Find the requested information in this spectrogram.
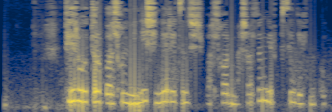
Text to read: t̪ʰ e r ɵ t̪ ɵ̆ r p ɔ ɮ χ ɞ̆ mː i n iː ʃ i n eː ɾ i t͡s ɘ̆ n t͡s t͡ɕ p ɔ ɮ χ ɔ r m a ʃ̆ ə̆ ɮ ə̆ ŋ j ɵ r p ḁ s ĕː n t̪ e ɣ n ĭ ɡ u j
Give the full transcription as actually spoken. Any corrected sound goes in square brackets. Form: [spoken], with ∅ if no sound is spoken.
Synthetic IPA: t̪ʰ e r ɵ t̪ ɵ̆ r p ɔ ɮ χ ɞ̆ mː i n iː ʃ i n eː ɾ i t͡s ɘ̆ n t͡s t͡ɕ p ɔ ɮ χ [ɔː] r m a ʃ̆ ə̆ ɮ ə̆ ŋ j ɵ r p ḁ s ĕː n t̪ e [x] n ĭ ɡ u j

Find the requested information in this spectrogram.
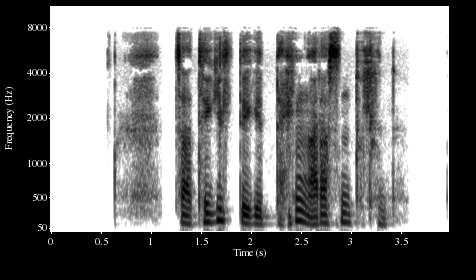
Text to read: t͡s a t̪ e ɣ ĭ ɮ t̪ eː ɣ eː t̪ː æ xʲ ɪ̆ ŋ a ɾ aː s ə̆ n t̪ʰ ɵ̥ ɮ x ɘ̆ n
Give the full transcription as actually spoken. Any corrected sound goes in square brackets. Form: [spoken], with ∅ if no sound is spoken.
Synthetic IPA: t͡s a [t̪ʰ] e ɣ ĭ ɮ t̪ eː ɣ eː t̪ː æ xʲ ɪ̆ ŋ a ɾ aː s ə̆ n t̪ʰ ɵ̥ ɮ x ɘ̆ n

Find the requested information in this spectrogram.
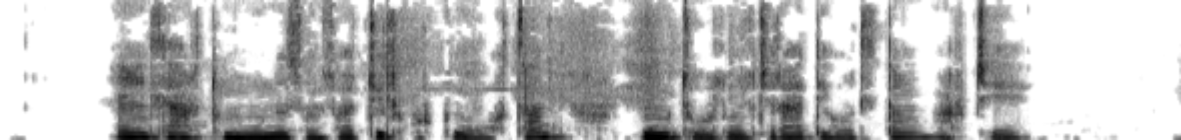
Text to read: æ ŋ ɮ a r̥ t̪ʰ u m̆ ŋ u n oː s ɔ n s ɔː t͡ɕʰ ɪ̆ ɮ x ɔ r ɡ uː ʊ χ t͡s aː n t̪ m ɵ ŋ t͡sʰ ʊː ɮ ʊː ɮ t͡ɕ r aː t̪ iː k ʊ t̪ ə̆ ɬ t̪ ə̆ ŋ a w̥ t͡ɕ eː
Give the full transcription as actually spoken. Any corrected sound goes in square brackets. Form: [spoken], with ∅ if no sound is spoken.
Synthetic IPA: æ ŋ ɮ a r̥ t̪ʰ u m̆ ŋ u n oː s ɔ n s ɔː [t͡ɕ] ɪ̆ ɮ x [u] r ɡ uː ʊ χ t͡s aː n t̪ m ɵ ŋ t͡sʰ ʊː ɮ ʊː ɮ t͡ɕ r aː t̪ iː k ʊ t̪ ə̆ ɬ t̪ ə̆ ŋ a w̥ t͡ɕ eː

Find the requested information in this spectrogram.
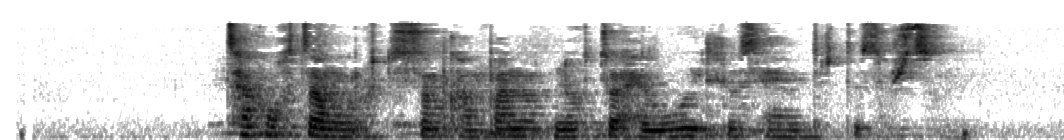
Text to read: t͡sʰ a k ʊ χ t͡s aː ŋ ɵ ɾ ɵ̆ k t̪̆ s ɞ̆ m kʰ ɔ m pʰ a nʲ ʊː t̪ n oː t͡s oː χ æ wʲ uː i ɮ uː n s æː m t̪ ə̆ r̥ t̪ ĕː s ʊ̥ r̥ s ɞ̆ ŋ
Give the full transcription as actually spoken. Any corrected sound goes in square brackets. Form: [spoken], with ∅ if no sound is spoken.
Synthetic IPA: t͡sʰ a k ʊ χ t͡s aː ŋ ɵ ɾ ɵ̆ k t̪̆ s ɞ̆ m kʰ ɔ m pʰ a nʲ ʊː t̪ n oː t͡s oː χ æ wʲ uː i ɮ uː [∅] s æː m t̪ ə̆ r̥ t̪ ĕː s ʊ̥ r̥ s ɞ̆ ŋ

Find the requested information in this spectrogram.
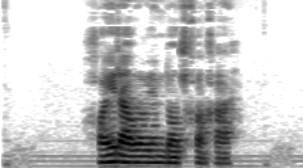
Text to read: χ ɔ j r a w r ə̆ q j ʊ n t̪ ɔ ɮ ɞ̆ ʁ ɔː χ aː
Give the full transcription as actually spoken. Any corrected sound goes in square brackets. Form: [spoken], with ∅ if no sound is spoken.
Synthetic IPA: χ ɔ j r a w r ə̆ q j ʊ [m] t̪ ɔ ɮ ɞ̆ [χ] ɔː χ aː

